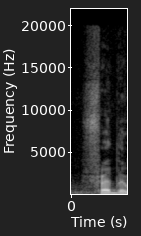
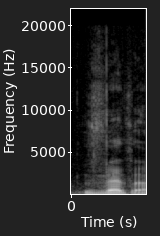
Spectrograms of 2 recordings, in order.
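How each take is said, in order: First: The word begins with a voiceless f sound. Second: The word begins with a voiced v sound. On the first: "Feather would become veather" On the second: "would become veather"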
